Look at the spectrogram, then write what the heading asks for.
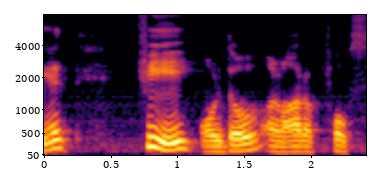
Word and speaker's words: phi: colleagues and students you know uh they they pronounce it fi uh and that's understandable but you know the uh the uh original Greek pronunciation uh that's not fi that's fee.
